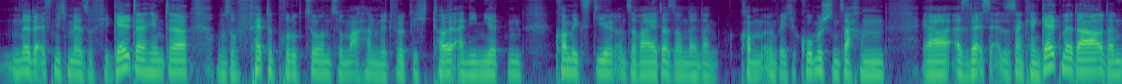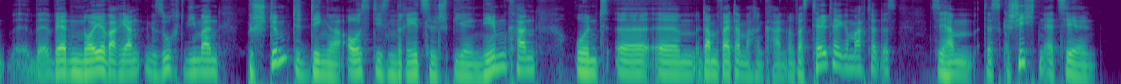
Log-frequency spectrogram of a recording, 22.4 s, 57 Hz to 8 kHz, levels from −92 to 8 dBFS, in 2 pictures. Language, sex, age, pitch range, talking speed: German, male, 30-49, 105-130 Hz, 185 wpm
